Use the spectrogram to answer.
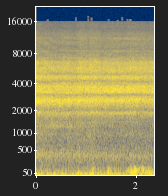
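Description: A can of beer, the official beer of NASCAR, being opened, heard as a steady fizzing hiss that runs evenly through the whole clip with no voices over it.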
